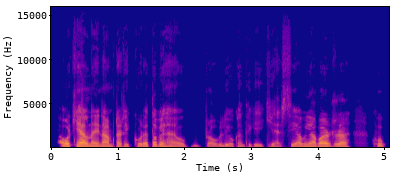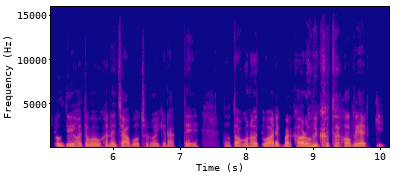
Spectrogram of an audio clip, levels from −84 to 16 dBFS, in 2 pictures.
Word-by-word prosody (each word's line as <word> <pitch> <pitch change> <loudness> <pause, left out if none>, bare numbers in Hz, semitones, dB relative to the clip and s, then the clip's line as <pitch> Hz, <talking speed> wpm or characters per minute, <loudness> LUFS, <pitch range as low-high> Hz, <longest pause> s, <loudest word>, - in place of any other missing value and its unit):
আমার 170 +3 +7
খেয়াল 195 0 +9
নাই 135 -1 +3
নামটা 130 +2 +1
ঠিক 120 -3 -6
করে। 115 +8 +2
তবে 200 -1 +3
হ্যাঁ, 125 -4 -2
ও - - -3 0.3
প্রবাবলি 120 +1 -6
ওখান 125 +1 -10
থেকেই 115 -3 -8
খেয়ে 105 -3 -8
আসছি। 100 - -16
আমি 155 +2 -1
আবার 175 +1 +6
অ্যা 155 0 +4 0.5
খুব 155 -1 -3
জলদি 155 0 -2
হয়তোবা 135 0 -1
ওখানে 130 +2 -4
যাবো 105 +1 -1
ছোট 110 - -12
ভাইকে 95 +1 -9
রাখতে। 95 - -9 0.5
তো - - -20
তখন 120 +4 0
হয়তোবা 120 -1 0
আরেকবার 110 +1 0
খাওয়ার 115 0 +4
অভিজ্ঞতা 145 0 +1
হবে 125 +1 +1
আরকি। - - -12
125 Hz, 195 wpm, -22 LUFS, 115-150 Hz, 0.5 s, খেয়াল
